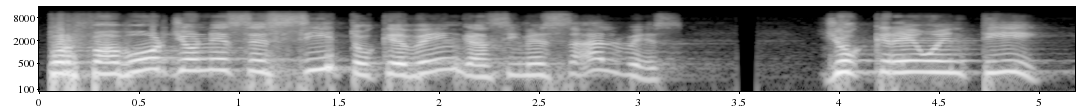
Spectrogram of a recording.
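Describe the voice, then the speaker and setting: A man's voice: high-pitched, big pitch swings, moderate pace, mellow, slightly rough, in a large hall, heavily acted. A man voicing a desperate, freezing male mountain climber who begs in a raised, strained voice. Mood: desperate pleading.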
